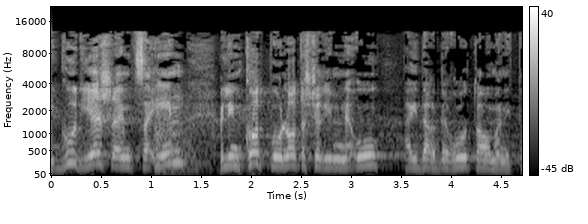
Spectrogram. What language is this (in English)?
Hebrew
